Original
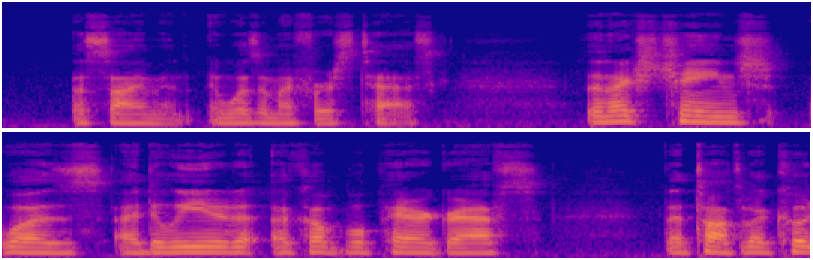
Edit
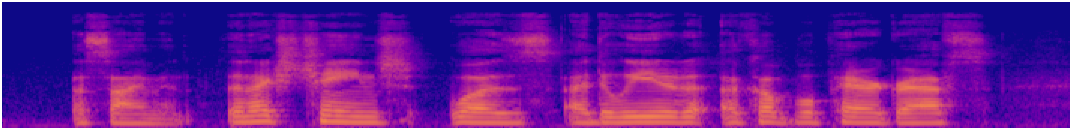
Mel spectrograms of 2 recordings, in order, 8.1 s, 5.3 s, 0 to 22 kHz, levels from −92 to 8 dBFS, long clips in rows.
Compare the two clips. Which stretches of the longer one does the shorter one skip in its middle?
0:01.0-0:02.8

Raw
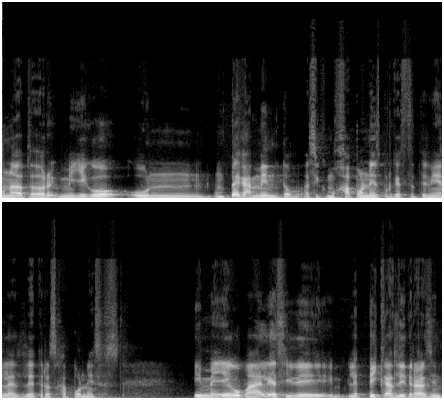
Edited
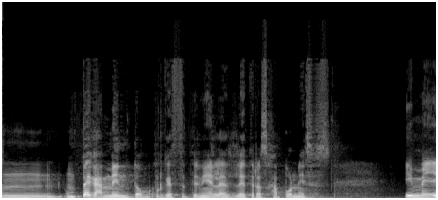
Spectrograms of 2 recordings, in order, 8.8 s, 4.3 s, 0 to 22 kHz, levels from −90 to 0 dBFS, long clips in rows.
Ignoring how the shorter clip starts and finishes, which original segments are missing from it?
0:03.0-0:03.8

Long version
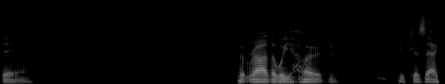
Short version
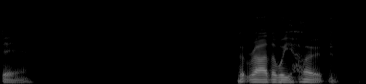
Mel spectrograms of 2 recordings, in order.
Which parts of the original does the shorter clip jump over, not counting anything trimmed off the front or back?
none

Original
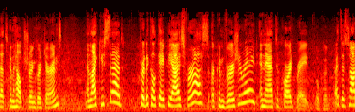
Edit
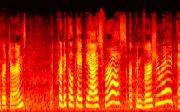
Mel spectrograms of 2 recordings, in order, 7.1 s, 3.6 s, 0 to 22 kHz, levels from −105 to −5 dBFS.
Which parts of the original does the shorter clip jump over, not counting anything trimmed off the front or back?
0:01.8-0:02.7

